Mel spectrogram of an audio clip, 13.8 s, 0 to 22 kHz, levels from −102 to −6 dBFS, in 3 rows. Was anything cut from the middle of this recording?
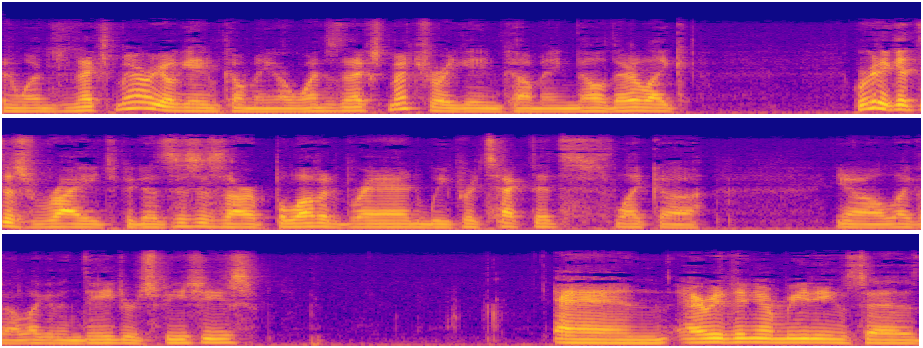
no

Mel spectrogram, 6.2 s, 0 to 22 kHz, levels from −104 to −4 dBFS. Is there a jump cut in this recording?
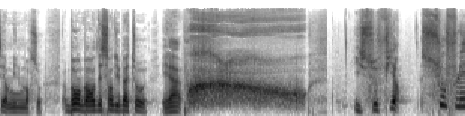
yes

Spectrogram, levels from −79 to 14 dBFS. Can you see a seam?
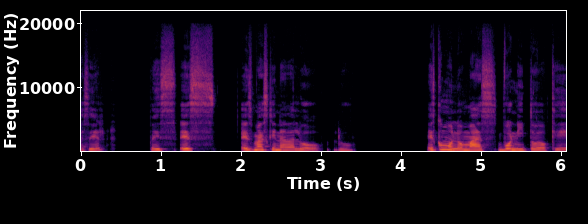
no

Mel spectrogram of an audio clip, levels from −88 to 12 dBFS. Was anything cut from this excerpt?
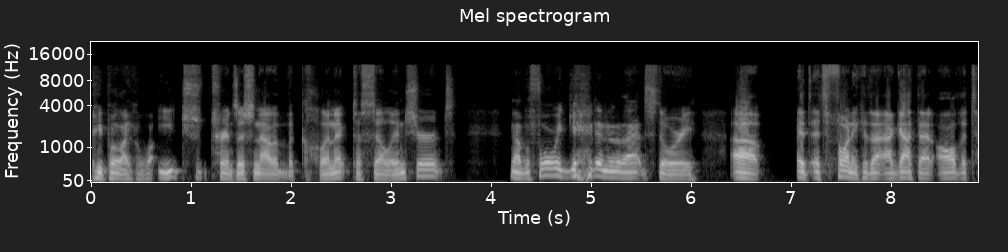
no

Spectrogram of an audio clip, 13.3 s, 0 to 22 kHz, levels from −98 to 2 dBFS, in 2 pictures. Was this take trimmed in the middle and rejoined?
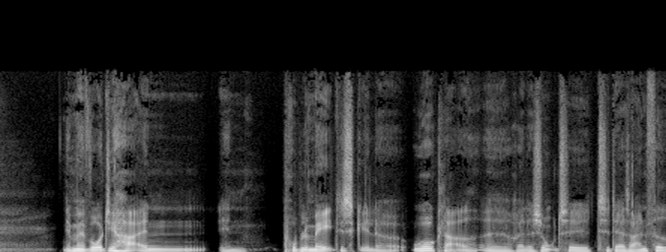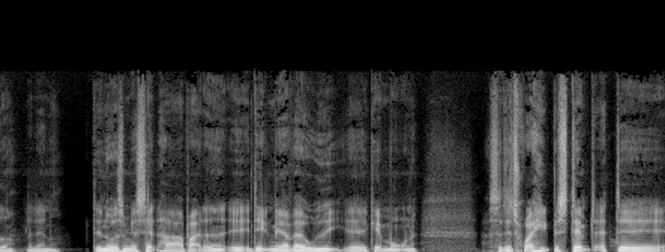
no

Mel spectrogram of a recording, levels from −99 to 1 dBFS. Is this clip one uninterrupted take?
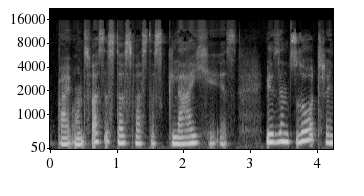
yes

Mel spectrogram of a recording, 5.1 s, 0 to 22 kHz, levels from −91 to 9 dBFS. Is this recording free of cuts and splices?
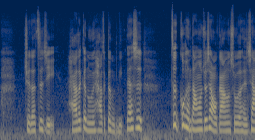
no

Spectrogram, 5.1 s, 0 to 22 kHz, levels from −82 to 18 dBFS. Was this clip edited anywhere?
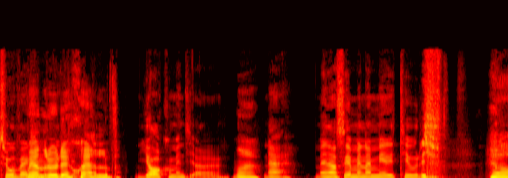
yes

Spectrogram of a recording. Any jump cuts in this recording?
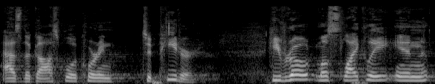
yes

